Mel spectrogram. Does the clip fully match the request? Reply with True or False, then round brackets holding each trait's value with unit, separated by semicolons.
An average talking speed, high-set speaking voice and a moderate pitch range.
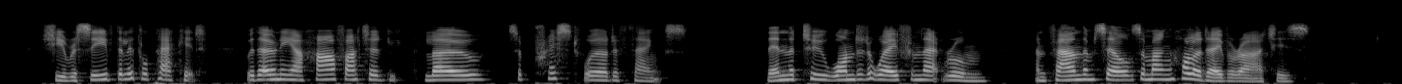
False (125 wpm; 215 Hz; 3.1 semitones)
